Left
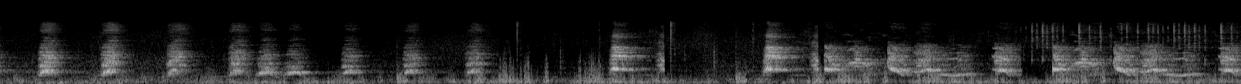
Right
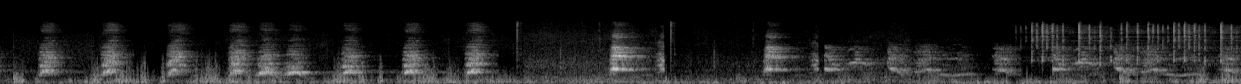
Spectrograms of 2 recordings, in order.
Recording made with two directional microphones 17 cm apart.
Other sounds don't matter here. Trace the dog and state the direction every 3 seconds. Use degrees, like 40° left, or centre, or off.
centre, 30° right, 20° left, 50° left.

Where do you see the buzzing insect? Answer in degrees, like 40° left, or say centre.
50° right.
